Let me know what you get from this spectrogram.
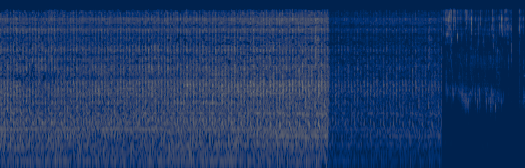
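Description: Small electric motor of a toy tractor running with a steady buzzing hum, cutting off suddenly about two-thirds of the way in and giving way to a quieter hum. Near the end, water trickles from a small tank onto sand.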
